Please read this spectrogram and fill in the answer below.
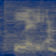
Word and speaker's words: Laya: uh the mother of Laya or Leila. I I like to pronounce it Laya, but again, the other devs might not agree.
